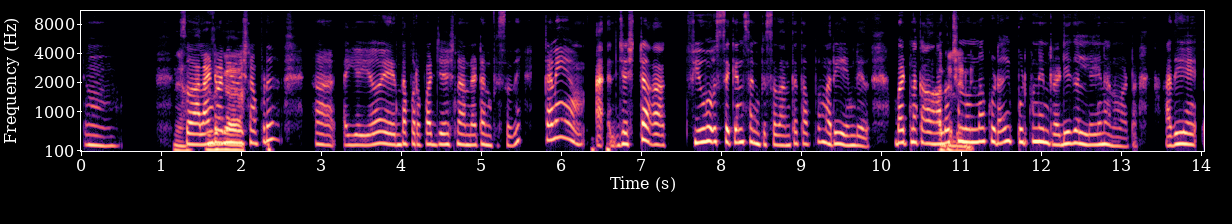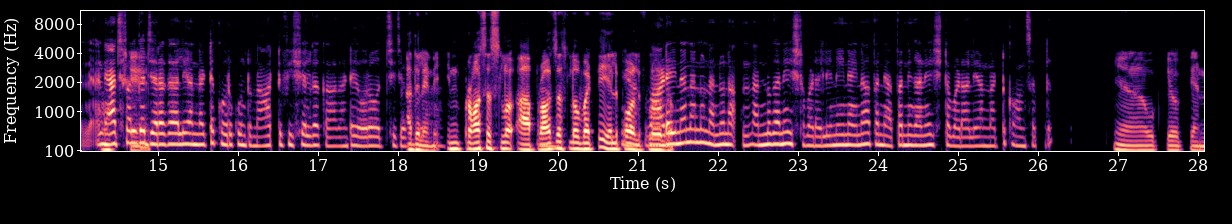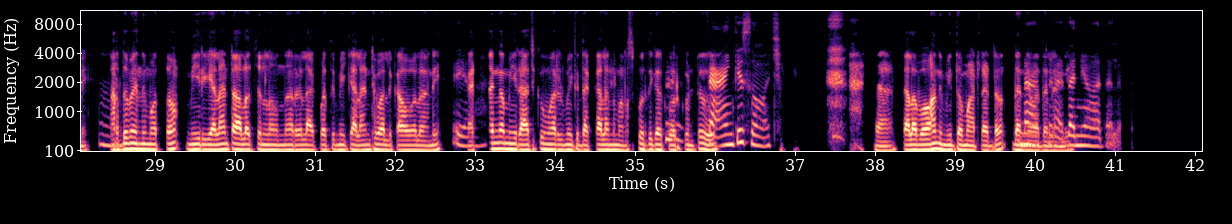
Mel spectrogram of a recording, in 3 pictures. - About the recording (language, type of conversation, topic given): Telugu, podcast, వివాహం చేయాలా అనే నిర్ణయం మీరు ఎలా తీసుకుంటారు?
- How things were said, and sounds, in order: in English: "సో"; other background noise; in English: "జస్ట్"; in English: "ఫ్యూ సెకండ్స్"; in English: "బట్"; in English: "రెడీగా"; in English: "న్యాచురల్‌గా"; in English: "ఆర్టిఫిషియల్‌గా"; in English: "ఇన్ ప్రాసెస్‌లో"; in English: "ప్రాసెస్‌లో"; in English: "ఫ్లోలో"; in English: "థ్యాంక్ యూ సో మచ్"; giggle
